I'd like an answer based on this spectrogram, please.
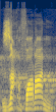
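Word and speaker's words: زعفران: Kalau pakai huruf d, zafran, orang yang beruntung. Kalau pakai zai ain, zafaran, minyak wangi.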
